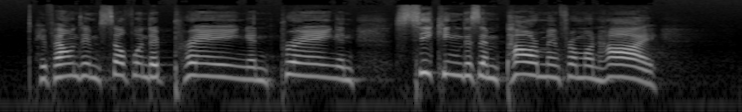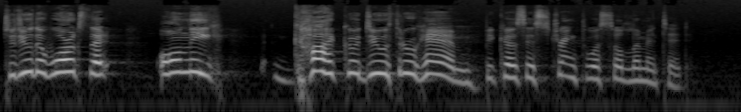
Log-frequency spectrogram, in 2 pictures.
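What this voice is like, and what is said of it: Noticeable accent, hard to follow. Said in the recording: “my accent sometimes can be hard to follow, especially if I'm reading something”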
